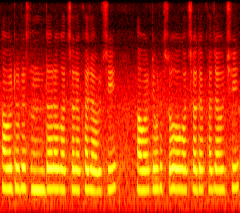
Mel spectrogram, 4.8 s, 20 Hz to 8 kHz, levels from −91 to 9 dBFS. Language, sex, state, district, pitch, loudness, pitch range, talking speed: Odia, female, Odisha, Malkangiri, 255 Hz, -14 LUFS, 250-260 Hz, 150 wpm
